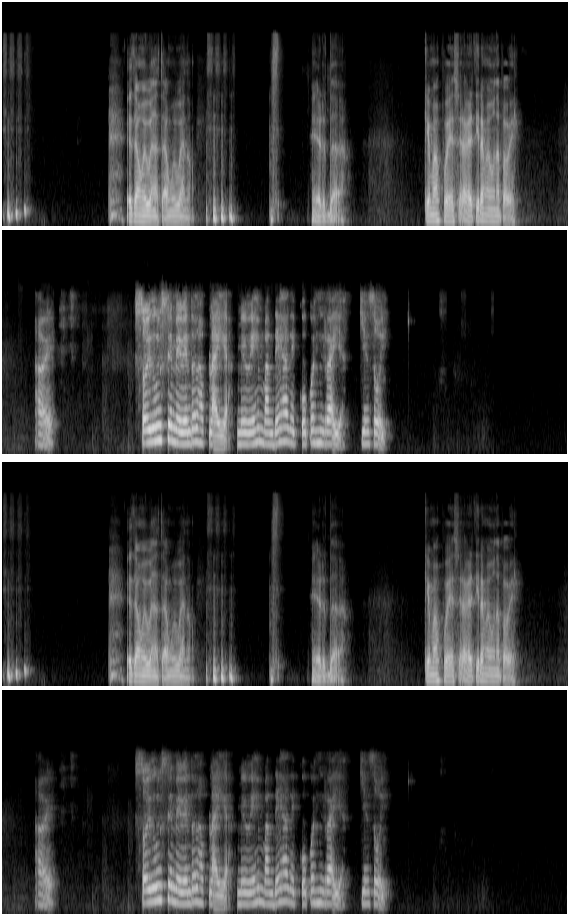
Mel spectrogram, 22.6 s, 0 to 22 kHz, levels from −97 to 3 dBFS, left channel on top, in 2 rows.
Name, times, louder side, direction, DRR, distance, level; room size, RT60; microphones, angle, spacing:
voice 1, 2.1-3.8 4.2-4.6 5.3-5.5 6.2-6.9 8.4-10.3, left 2 dB, 25° left, 0.6 m, -25 dB
voice 2, 12.0-12.3 14.0-18.2 18.5-19.0, left 6 dB, 75° left, 0.5 m, -23 dB
21.0 x 8.1 x 2.7 m
head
